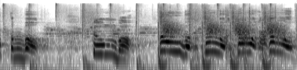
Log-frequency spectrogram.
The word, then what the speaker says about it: tumbuk: How do you say tumbuk?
